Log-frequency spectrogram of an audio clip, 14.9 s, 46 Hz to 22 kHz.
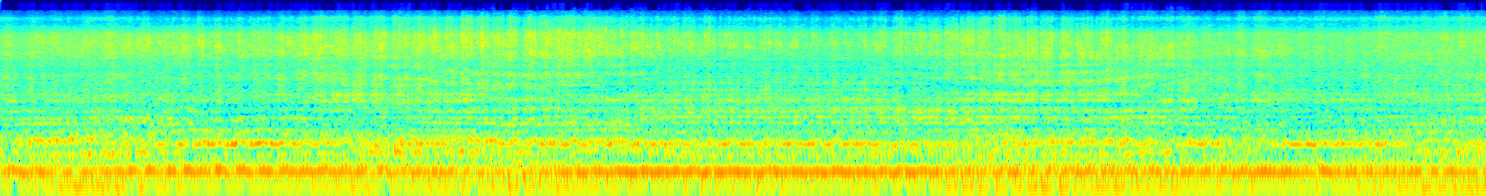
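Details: LS2 V8 in a Corvette-type car, newly converted from Holley Sniper 2 to Haltech Rebel LS with LS intake, first start after fuel pressure check at about 5: deep, steady idle rumble, no stumbles; engine runs smoothly.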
